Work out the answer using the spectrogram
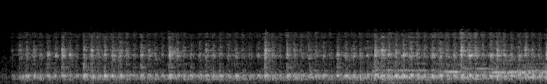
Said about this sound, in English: Glad we got the engine. That slab weighs about 70 tons.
